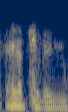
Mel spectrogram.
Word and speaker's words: Anthony: Anthony Sutton, actually it's pronounced Anthony with no H, but I'm not used to saying it that way.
